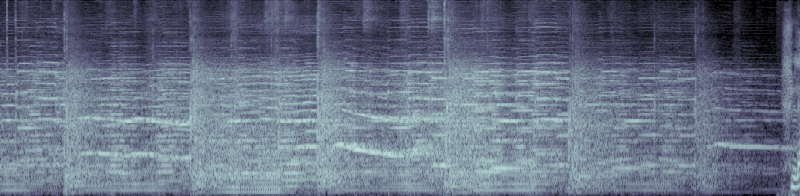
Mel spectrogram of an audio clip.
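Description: Folk music played for a stage dance: a melodic line that slides in pitch over a steady accompaniment, with a few thumps. The music fades out near the end.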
